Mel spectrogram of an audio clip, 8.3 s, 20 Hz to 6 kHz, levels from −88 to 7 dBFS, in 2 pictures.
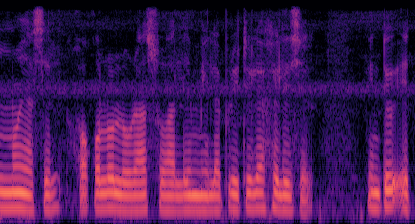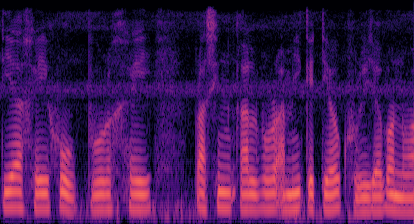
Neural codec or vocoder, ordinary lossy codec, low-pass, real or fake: none; none; 5.4 kHz; real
